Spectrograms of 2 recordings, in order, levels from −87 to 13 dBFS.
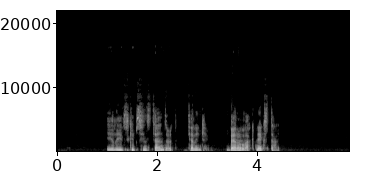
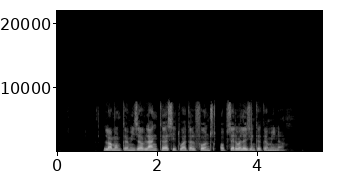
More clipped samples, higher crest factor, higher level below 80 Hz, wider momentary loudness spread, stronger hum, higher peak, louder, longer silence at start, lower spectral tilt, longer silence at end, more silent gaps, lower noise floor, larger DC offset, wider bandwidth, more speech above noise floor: neither; about the same, 22 dB vs 20 dB; about the same, -60 dBFS vs -62 dBFS; about the same, 12 LU vs 13 LU; neither; first, -2 dBFS vs -8 dBFS; first, -23 LUFS vs -28 LUFS; about the same, 1 s vs 0.95 s; first, -6.5 dB/octave vs -5 dB/octave; first, 1.45 s vs 0.8 s; neither; second, -81 dBFS vs -89 dBFS; neither; about the same, 7.8 kHz vs 8.2 kHz; about the same, 60 dB vs 61 dB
